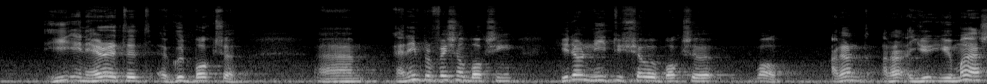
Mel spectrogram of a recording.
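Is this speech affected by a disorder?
No.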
